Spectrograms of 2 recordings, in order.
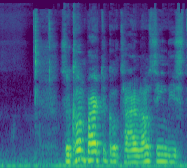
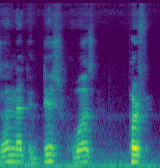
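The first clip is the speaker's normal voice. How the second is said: ordinary delivery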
